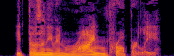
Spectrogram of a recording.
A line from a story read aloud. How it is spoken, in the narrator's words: Julian grumbled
